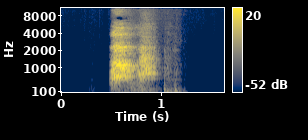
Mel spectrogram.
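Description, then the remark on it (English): Dogs bark in a quick pair: a loud, harsh first bark, then a shorter, softer one right after. No one speaks over them. “And I'm like, these dogs drive me crazy.”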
